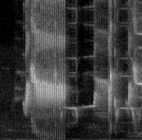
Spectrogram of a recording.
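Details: Scarlet-backed flowerpecker, a female, gives one high dry rattling trill lasting under a second, then a thin level tone and several sharp, high, clipped chips.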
